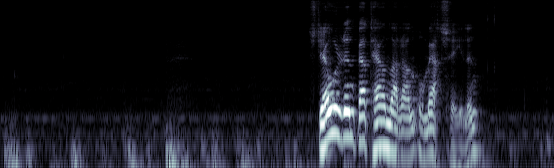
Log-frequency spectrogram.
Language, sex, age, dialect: Faroese, male, 61+, Norðurstreymoy/Eysturoy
